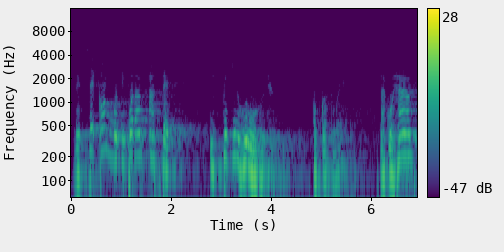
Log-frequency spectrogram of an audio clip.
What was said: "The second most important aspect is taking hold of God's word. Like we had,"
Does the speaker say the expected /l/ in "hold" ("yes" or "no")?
no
